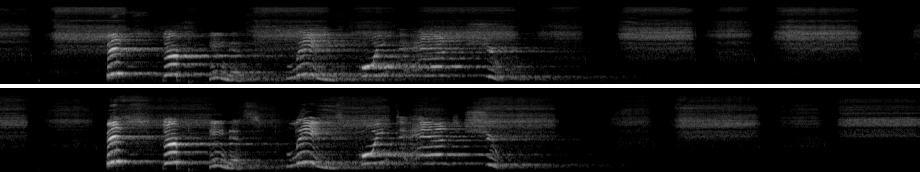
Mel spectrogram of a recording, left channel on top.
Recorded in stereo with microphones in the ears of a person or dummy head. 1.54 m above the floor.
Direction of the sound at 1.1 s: 35° right (ahead or behind).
